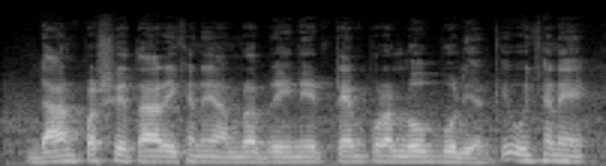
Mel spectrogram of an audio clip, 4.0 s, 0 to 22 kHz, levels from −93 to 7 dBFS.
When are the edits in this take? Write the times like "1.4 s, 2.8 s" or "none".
none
